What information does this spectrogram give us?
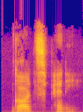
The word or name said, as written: gods penny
